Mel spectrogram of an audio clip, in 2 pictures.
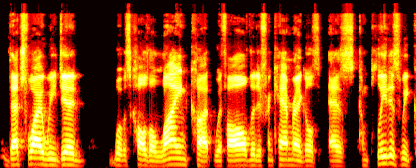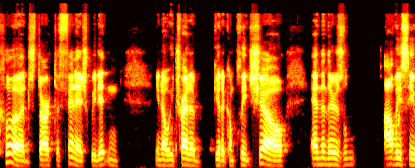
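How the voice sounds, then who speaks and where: A middle-aged man speaks at a medium pitch with a dry, echo-free sound. He explains things in a casual way over a video call on an earbud mic. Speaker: video editor and panel guest. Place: indoor home room with wooden glass cabinet, video call. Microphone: wired earbuds microphone.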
